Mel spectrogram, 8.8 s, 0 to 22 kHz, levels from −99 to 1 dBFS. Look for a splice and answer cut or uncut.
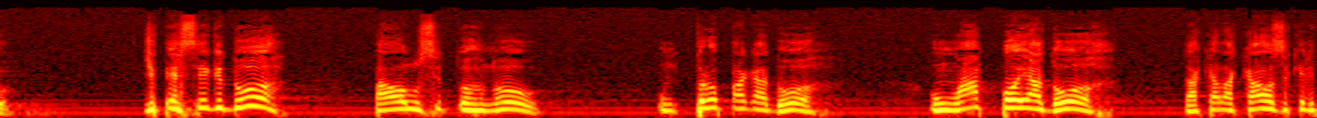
uncut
